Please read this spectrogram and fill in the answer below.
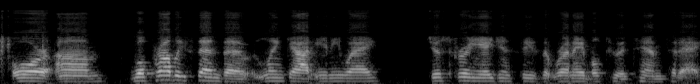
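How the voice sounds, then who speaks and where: A man with an ordinary speaking voice, fairly high pitch, fairly even intonation and a moderate pace. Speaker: state agency staff presenter. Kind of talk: webinar presentation. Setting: webinar.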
